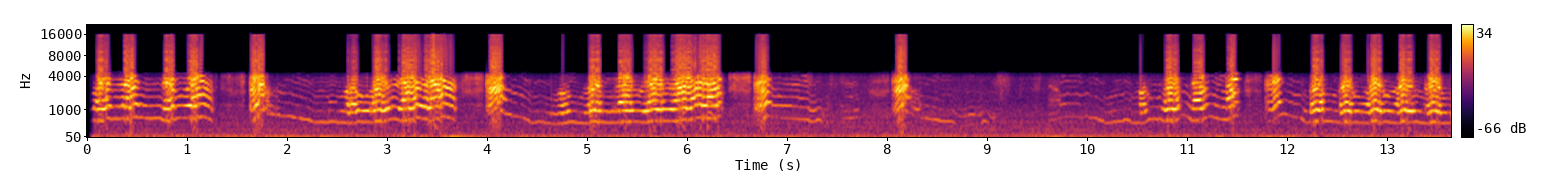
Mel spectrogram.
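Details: Pet dog in a Volkswagen Beetle singing with excitement as the car gets going, a rapid run of yips and yodelling whines, sliding pitches in bursts, likened to a turkey's gobbling, with steady low engine rumble beneath.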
